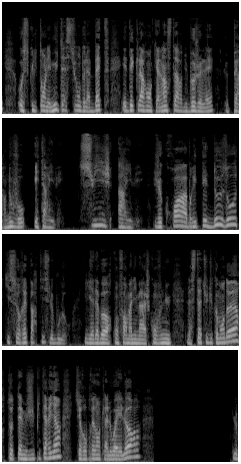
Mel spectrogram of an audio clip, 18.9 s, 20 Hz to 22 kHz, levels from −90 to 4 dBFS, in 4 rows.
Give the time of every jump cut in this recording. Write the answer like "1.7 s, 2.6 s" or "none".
7.6 s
